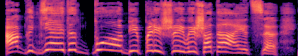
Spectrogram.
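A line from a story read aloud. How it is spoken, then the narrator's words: Hysterical yelling. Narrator (Russian): истерично орал профессор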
